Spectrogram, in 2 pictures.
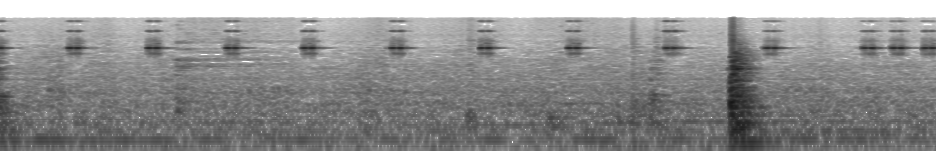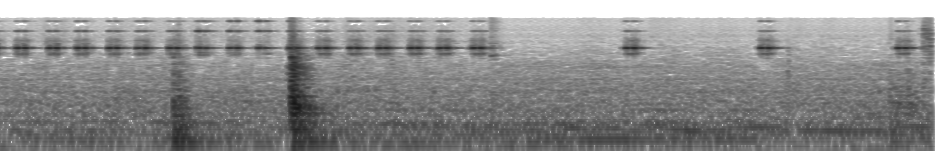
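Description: A phone app beeping in short, high beeps, about one a second at first, then about four a second for some five seconds, then only now and then. The quick beeping comes while the phone lies beside the remote Bluetooth device, so the beep rate marks signal strength. A few sharp knocks come from the phone being set down on the wooden board.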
